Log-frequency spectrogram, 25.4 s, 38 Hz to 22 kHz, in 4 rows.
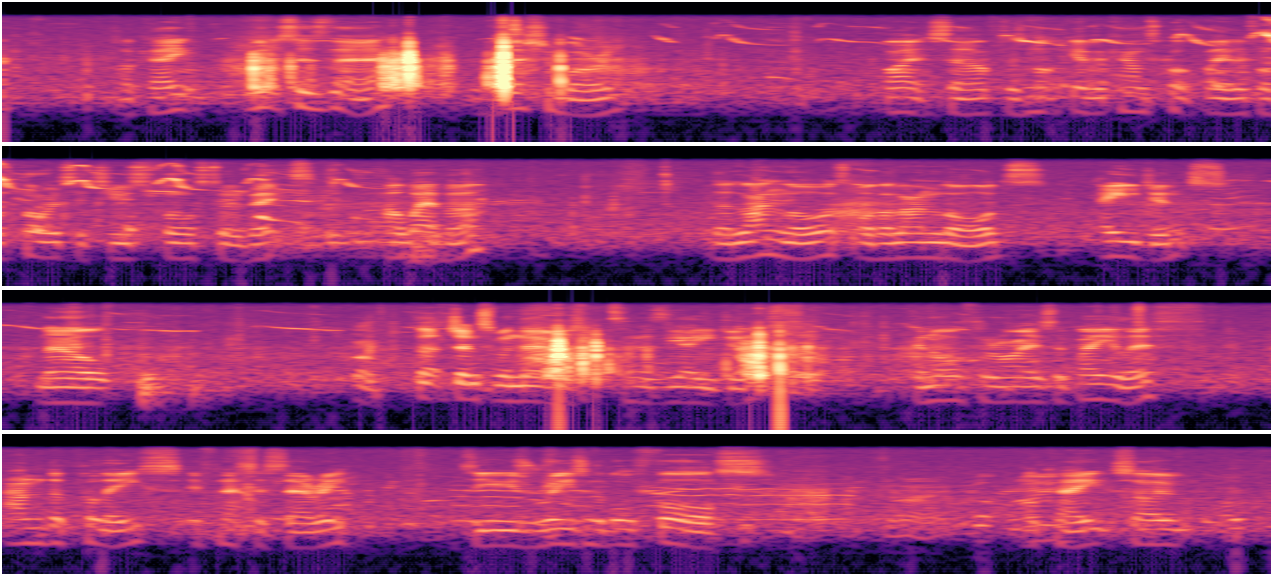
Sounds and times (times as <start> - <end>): Speech: 0.6 - 3.1, 4.4 - 8.8, 9.9 - 13.6, 14.5 - 25.3.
